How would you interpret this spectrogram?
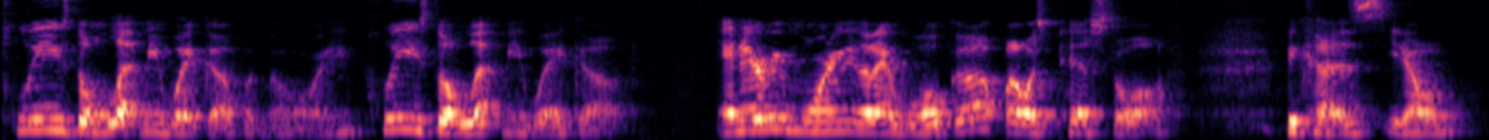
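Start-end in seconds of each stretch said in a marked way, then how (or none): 0.0-3.2 desperate, pleading, begging tone. Retelling what they begged every night: retelling own begging. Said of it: "every night I was begging".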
